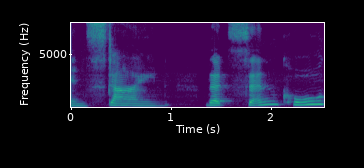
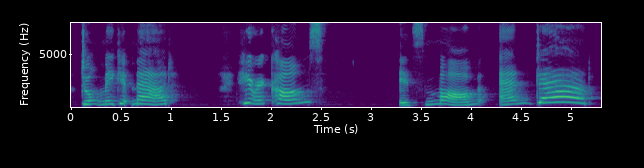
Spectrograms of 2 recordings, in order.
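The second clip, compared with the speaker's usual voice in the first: rising louder and higher to a big reveal; building to a shout; 8 semitones higher, 9 dB louder than usual. Acted. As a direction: build the tension, then shout the punchline. Poem builds to scary reveal.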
